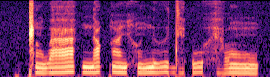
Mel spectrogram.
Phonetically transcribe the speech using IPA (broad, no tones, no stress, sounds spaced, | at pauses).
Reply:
ǁ õ w a | n a q ĩː h ũ n ɯː d ɛ̤ ʔ u h ɛ̤ lˠ ũ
